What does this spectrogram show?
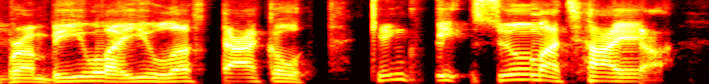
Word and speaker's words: Suamataia: And this year, just moments ago in the 2nd round, they drafted from BYU left tackle Kingsley Suamataia. That's how you say it, Suamataia.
